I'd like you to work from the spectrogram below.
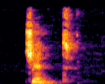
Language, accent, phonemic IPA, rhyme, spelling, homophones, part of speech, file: English, Southern England, /d͡ʒɛnt/, -ɛnt, gent, djent, noun / adjective, LL-Q1860 (eng)-gent.wav
- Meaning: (noun) A gentleman; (adjective) 1. Noble; well-bred, courteous; graceful 2. neat; pretty; elegant; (noun) Clipping of gentamicin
